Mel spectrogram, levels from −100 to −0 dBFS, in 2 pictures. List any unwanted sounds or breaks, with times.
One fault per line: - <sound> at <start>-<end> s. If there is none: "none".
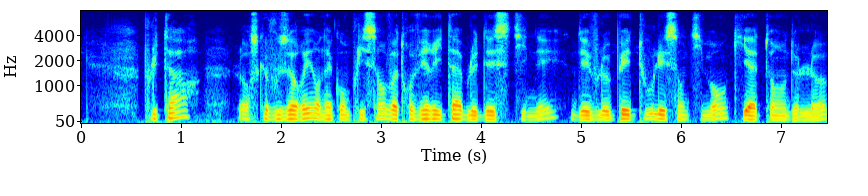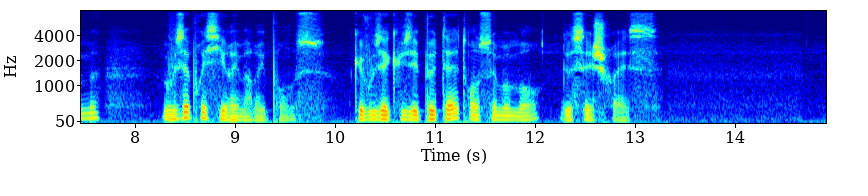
none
